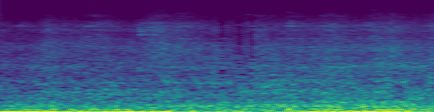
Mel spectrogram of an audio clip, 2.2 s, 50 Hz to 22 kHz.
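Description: WDM3A diesel-electric locomotive with its ALCO 251 sixteen-cylinder engine running as it pulls alongside the platform at close range on arrival: a steady, deep engine rumble with running noise from the train.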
